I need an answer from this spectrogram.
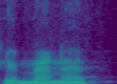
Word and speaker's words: Jiménez: La J, see, the J, can also be used before A and E, like Jimenez and Jerez. The J only has one sound.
